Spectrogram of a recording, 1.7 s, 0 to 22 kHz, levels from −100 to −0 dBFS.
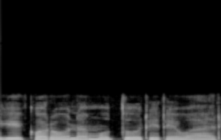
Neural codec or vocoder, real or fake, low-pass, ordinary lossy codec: codec, 16 kHz, 8 kbps, FreqCodec, larger model; fake; 7.2 kHz; none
